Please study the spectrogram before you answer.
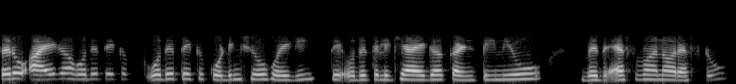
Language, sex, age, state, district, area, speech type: Punjabi, female, 30-45, Punjab, Ludhiana, urban, conversation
